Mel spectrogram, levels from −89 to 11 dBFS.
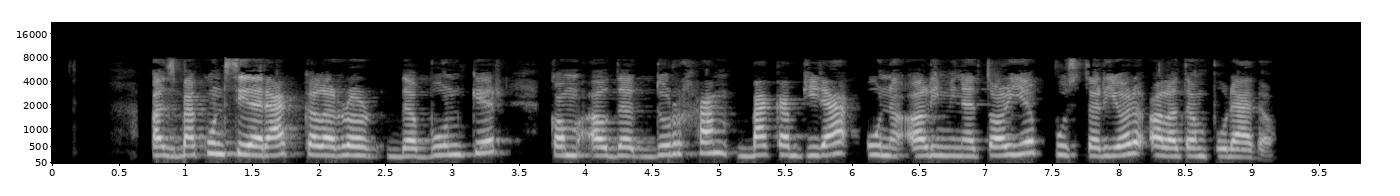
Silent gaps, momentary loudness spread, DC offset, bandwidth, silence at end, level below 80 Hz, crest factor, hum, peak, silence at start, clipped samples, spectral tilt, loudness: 3.66-3.73 s, 7.47-7.52 s; 7 LU; under 0.1%; 8 kHz; 0.65 s; -66 dBFS; 16 dB; none; 0 dBFS; 0.75 s; under 0.1%; -3 dB/octave; -16 LUFS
